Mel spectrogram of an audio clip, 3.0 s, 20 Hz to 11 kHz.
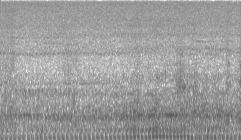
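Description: A Honda CB500X motorcycle idles and putters slowly over off-road ground, a steady low engine thrum with a brief swell as it picks up slightly, close by.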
